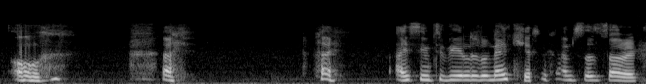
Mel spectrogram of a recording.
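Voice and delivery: high, halting embarrassed character; apologetic Vendela. Acted. Game master plays embarrassed Vendela.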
